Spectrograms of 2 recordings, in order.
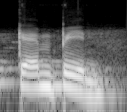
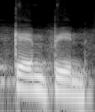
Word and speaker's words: campaign: ऐसे ही CAMPAIGN, इसको हम क्या पढ़ेंगे? कैंपेन। क्या पढ़ेंगे? कैंपेन। ऐसे ही RESIGN, इसको हम पढ़ेंगे रिज़ाइन।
